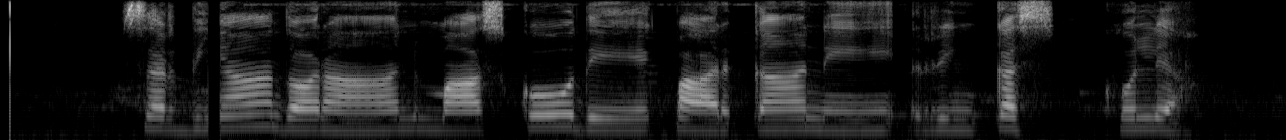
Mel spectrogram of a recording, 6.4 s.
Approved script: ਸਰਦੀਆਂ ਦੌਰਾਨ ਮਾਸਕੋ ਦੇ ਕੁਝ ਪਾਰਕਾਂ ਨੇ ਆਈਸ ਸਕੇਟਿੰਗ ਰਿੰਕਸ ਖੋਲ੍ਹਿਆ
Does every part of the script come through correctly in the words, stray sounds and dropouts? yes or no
no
